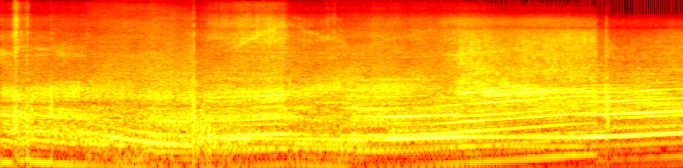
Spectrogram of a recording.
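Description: Race car's engine on track, its pitch dropping over the first couple of seconds as it slows, then climbing steadily through the second half as it accelerates.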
